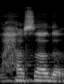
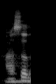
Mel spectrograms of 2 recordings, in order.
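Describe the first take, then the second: First: It begins with a heavy, big h. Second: It begins with a light, small h. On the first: The speaker calls it right. "হাসাদ হবে। এখানে কিন্তু হা আসছে বড় হা" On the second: The speaker calls it wrong. "অনেকে তো ছোট হার উচ্চারণ করে হাসাদ বলে, হাসাদ হবে না"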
